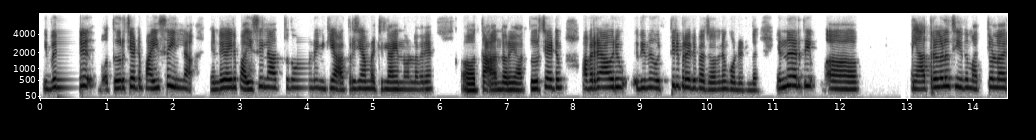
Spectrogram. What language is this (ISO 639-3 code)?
mal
